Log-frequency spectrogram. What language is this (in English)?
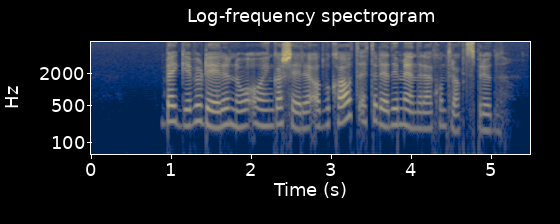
Norwegian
